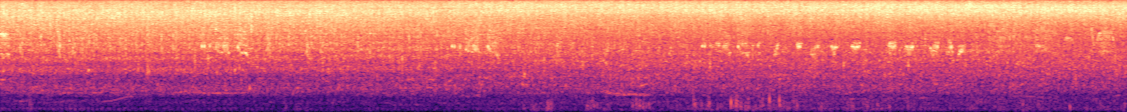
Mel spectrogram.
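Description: Fountain jets splashing steadily into a basin, an even hiss of falling water.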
